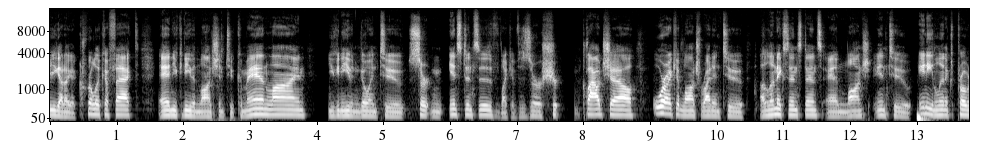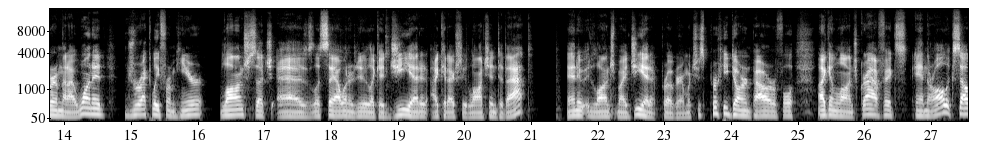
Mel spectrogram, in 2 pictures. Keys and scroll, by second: 1.9-2.8 typing, 7.6 typing, 17.5-18.7 typing, 23.8 typing.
